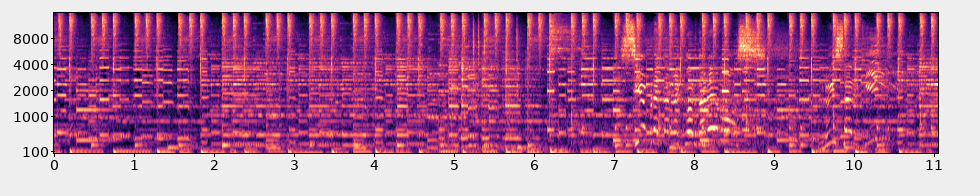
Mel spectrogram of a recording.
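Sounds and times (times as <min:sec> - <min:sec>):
live latin dance band: 0:00.0 - 0:11.0.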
